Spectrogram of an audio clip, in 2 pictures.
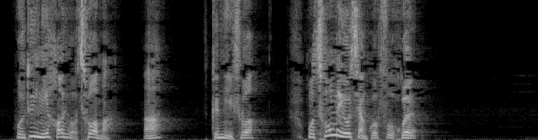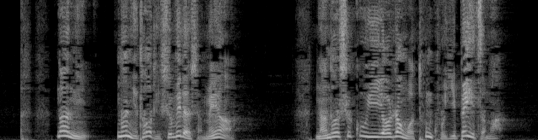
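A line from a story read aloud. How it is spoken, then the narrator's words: Angry. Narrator (Chinese): 这句话戳痛了冯雅丽的心，她愤怒的说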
